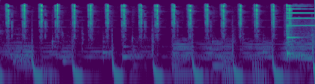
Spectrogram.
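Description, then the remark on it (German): A microwave timer ticks steadily about twice a second, each tick with a soft low thump, then a bright electronic beep sounds at the very end and is cut off. “Die Mikrowelle hat gepiept.”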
